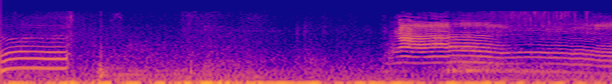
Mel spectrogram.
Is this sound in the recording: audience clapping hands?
no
